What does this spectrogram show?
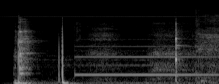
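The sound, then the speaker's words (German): In the 1943 American crime radio play Sorry, Wrong Number, about a woman alone at home struggling with the telephone, a couple of sharp handset clicks are followed by a telephone busy signal humming on as a single steady, clear tone, with no voices. “Ach, was soll denn das? Immer besetzt.”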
